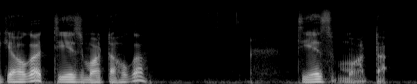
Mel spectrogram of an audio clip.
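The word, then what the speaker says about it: chiasmata: और स्पेलिंग में थोड़ा सा मिस्टेक है, जब मैं ठीक कर दूँ इसको कि जो ये स्पेलिंग है ये क्या होगा, चेज माटा होगा, चेज माटा।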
